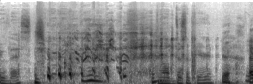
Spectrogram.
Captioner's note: players laughing; laughing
